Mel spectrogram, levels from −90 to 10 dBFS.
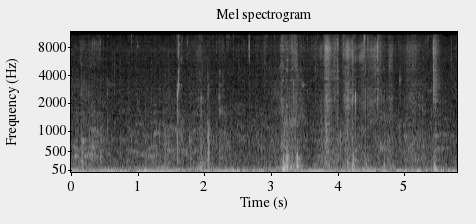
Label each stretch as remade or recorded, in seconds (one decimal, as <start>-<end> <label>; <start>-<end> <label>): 0.0-0.7 recorded; 0.7-3.8 remade; 3.8-4.2 recorded; 4.2-5.2 remade; 5.2-5.8 recorded

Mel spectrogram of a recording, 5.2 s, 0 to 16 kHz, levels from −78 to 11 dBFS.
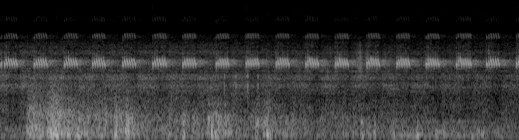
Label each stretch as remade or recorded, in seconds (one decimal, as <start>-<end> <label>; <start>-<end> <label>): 0.0-1.6 recorded; 1.6-4.7 remade; 4.7-5.2 recorded

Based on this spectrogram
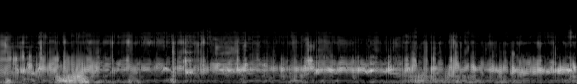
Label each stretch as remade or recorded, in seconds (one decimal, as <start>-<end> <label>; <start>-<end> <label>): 0.0-5.8 remade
